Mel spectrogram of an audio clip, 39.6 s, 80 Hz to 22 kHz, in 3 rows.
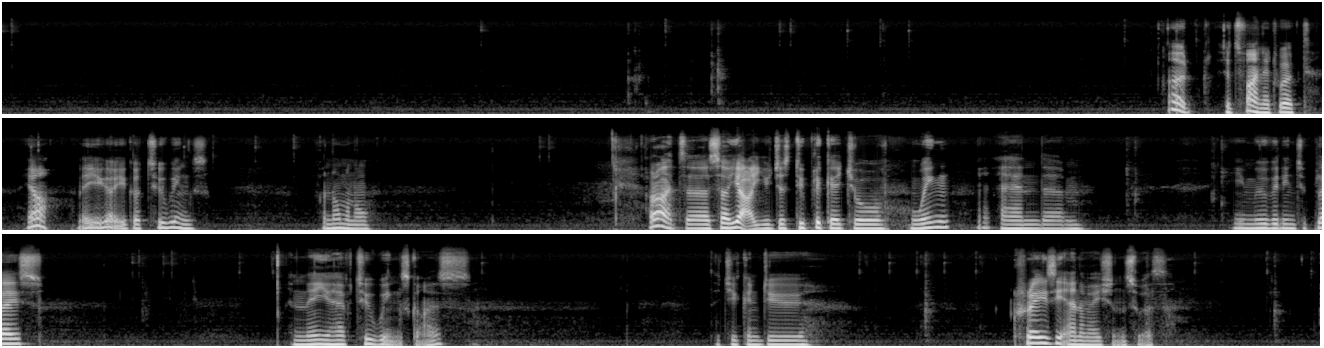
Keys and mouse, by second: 0.3-1.0 drag, 5.1-7.1 drag, 7.3 ctrl+z, 8.1 click, 9.0 middle drag, 9.4-11.9 middle drag, 12.0-12.6 shift+middle drag, 13.8-15.6 middle drag, 16.0-16.5 drag, 18.9 click, 24.8 g, 25.9 y, 28.1 click, 29.1 middle click, 30.3 shift+middle click, 31.5 middle click, 34.1-35.3 middle drag, 35.6 shift+middle click, 38.6 shift+middle click.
